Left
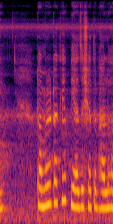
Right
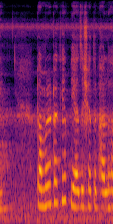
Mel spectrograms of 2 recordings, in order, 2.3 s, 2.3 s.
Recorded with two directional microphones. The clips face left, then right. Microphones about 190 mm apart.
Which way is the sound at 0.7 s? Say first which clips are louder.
Left 6 dB; 20° left (ahead or behind).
